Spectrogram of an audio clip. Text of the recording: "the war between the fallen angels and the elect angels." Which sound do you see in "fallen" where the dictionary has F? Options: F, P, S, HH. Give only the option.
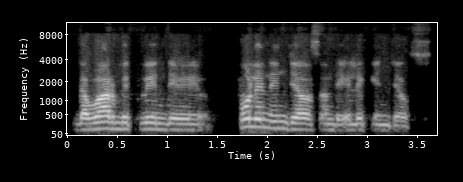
P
